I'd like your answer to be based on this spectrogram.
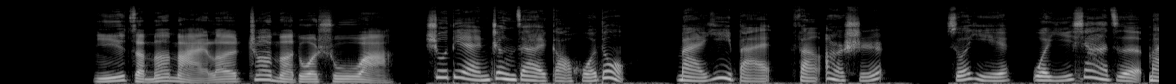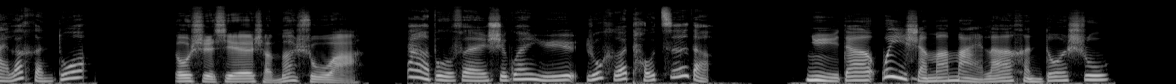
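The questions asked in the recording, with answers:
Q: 女的为什么买了很多书?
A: 书店正在搞活动,买100返20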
